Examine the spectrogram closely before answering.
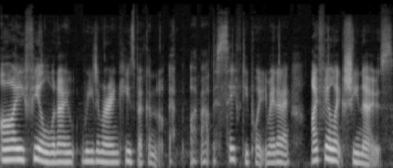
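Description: A woman with a normal speaking voice talks at a medium pitch and moderate pace, her intonation fairly even but her loudness swinging widely, on a very clean recording with a silent background. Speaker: podcast host. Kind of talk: casual chat.

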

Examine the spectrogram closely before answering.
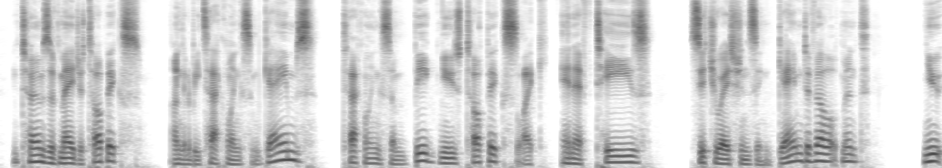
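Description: On a very clean recording with a silent background, a man speaks with an Australian accent. His pace is fairly quick and his intonation lively. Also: dry, close sound with no echo. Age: 30s. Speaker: gaming podcast host. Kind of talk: solo podcast monologue.

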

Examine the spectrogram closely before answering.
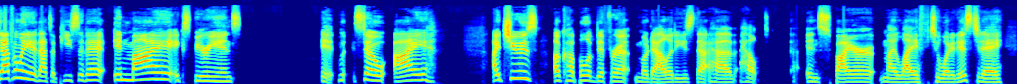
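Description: In a very clean recording with a silent background, a woman with an American accent speaks at a moderate pace and medium pitch, animated, with very wide pitch swings. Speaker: sex podcast host and sex toy executive. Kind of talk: casual chat.

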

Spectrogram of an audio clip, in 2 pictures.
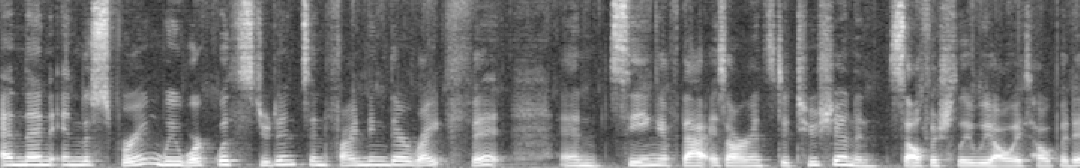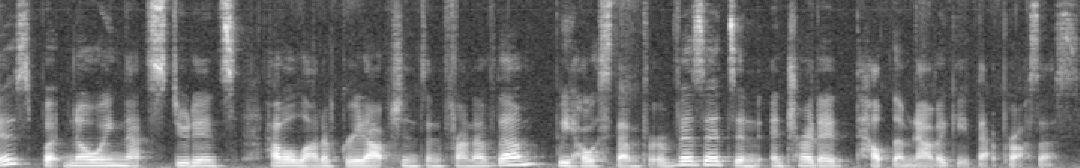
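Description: A woman's ordinary speaking voice with an American accent, medium pitch and ordinary pitch variation, at a fairly quick pace with hardly any pauses, on a very clean recording with a silent background. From Massachusetts, South Shore. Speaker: college admissions officer. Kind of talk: interview.

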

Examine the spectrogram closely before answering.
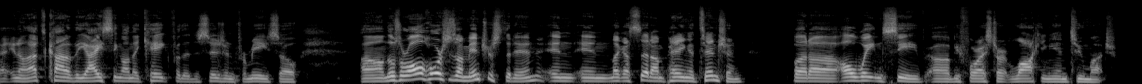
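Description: With an American accent, a man talks at a fairly high pitch and ordinary pitch movement, recorded very cleanly against a silent background. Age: 30s. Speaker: horse racing podcaster and pro horse player. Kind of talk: casual interview. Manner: halting, many repetitions and fillers.

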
